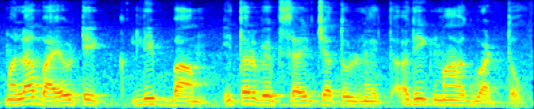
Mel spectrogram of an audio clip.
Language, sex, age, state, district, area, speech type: Marathi, male, 30-45, Maharashtra, Yavatmal, rural, read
